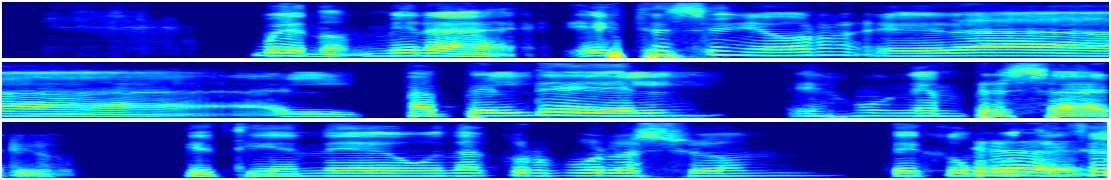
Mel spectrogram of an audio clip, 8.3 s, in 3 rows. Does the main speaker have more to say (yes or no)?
no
